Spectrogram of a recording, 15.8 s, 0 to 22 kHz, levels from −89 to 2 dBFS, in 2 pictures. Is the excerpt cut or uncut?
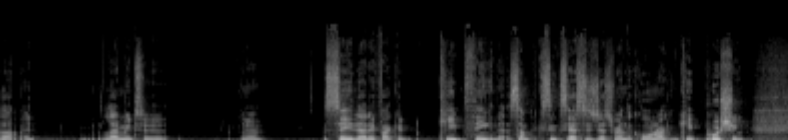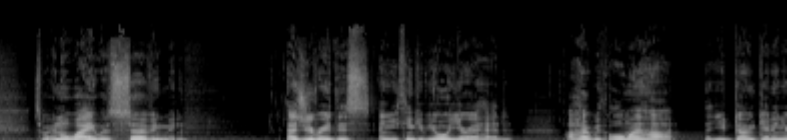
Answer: cut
